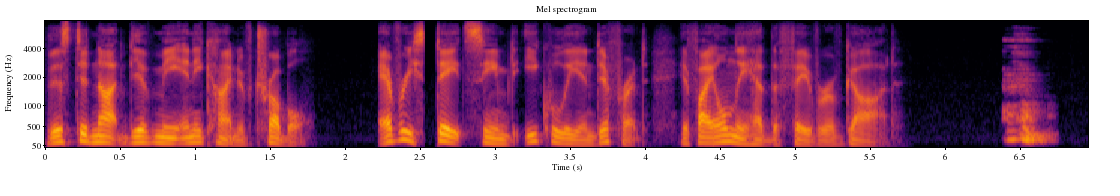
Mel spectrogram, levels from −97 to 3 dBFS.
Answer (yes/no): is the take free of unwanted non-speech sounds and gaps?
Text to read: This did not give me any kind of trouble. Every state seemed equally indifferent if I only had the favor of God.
no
